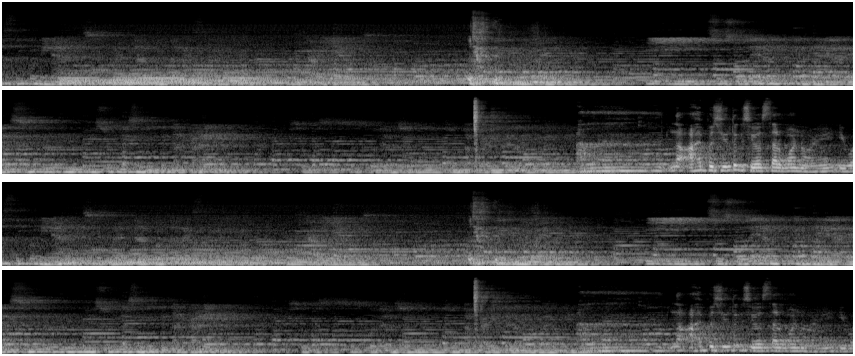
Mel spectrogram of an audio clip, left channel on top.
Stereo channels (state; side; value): normal; both; correlation 0.67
